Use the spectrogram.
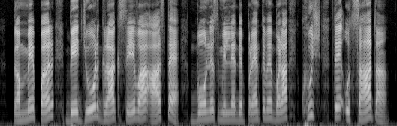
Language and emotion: Dogri, happy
